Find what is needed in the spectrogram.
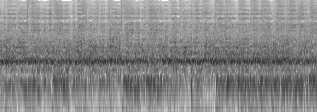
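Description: Chenda drum ensemble played with sticks in a fast, dense, unbroken rhythm, the kind of temple drumming that accompanies a thidambu dance. A steady held tone runs through it.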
